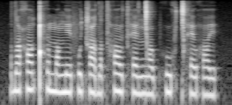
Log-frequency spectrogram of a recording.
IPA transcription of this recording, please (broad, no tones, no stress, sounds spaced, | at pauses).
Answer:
dˤ u x ɒ ǃʰ ə m ɒ ŋ e f ʊ c ʊ dˤ ə tʰ ɒ ʊ̯ tʰ ɛ ə̯ ŋ͡ǀ ɒ ʊ̯ pʰ u x ǀʰ ɛ ʊ̯ h ɒ ɪ̯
